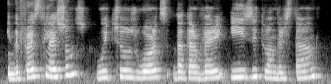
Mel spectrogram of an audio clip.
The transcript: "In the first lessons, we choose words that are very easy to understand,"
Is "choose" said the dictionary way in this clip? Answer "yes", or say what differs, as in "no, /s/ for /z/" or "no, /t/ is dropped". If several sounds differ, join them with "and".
yes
